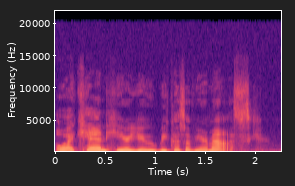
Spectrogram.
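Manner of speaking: usual speaking voice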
